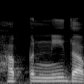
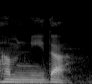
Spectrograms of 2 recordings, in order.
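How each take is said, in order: First: The middle consonant is said as a p sound. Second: The middle consonant is said as an m sound. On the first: The speaker calls it wrong. "हपनीदा पढ़ने की कोशिश करेंगे जो कि गलत है" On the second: The speaker calls it right. "ये जो फियप है ये मियम में चेंज हो जाएगा"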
